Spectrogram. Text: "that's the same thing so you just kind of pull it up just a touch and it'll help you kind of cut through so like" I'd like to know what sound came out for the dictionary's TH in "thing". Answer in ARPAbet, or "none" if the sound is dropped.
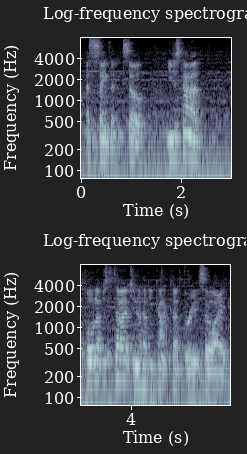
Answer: TH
